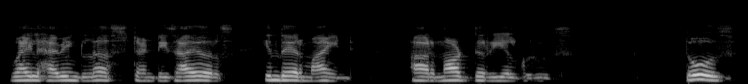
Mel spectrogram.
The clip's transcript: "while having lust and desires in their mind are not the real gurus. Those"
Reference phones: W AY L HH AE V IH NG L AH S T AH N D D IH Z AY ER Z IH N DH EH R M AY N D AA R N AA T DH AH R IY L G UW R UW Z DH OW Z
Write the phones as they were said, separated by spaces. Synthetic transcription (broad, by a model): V AY L HH AE V IH NG L AH S T AH N D D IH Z AY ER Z IH N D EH R M AY N D AA R N AA T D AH R IY L G R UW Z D OW Z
